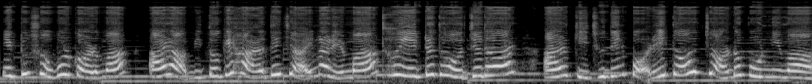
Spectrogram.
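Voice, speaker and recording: Woman playing a cartoon mother cow, high-pitched, protective, chiding, tender, pleading, music behind. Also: normal speed. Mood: worried, consoling. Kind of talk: children's cartoon dialogue.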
